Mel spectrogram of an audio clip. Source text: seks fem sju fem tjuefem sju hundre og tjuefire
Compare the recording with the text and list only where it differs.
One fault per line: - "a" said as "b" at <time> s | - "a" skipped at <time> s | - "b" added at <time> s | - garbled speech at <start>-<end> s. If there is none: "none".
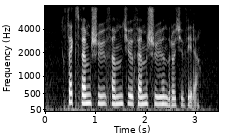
none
